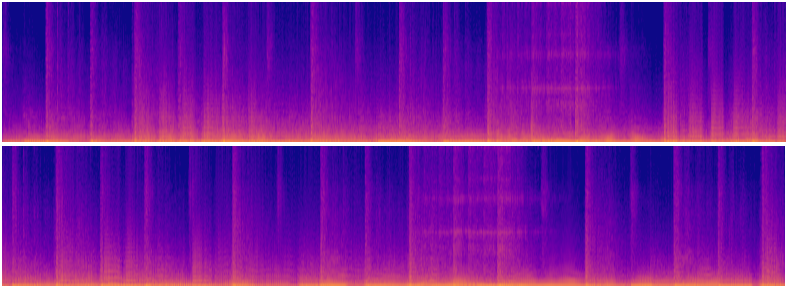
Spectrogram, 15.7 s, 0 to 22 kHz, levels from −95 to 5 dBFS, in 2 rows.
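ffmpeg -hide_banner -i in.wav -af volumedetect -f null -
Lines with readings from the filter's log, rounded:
mean_volume: -27.5 dB
max_volume: -8.7 dB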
